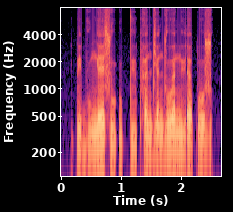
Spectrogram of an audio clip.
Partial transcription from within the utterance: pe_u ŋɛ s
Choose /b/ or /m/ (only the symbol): b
